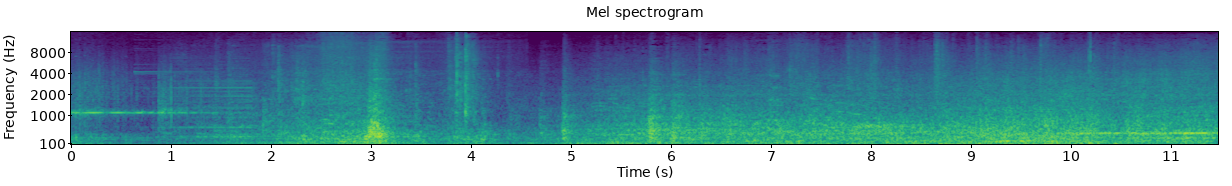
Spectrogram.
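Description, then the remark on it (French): A Paris metro train on Line 3 in Paris, France, running, heard from inside: a brief tone and a couple of loud clunks early on, then a steady rumbling roar of the moving carriage with faint background voices. “Bon, voilà sur la ligne 3 du métro parisien, une ligne qui traverse Paris du nord-ouest à l'est, plein est.”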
